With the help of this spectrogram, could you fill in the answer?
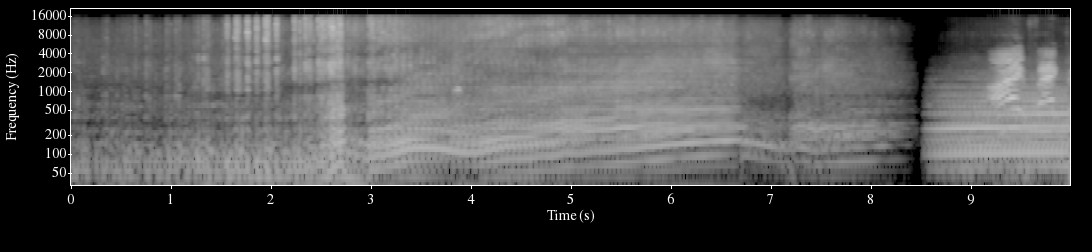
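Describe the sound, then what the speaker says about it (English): A Factory Five Shelby Cobra replica with a small-block V8 revs loudly, its engine note rising and falling in sustained pulls, then cutting off briefly before a sharp blip returns near the end. "All right, Factory Five Cobra time. I'll tell you what, this dude sounds fantastic. What a sweet ride. Small block, big horsepower."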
